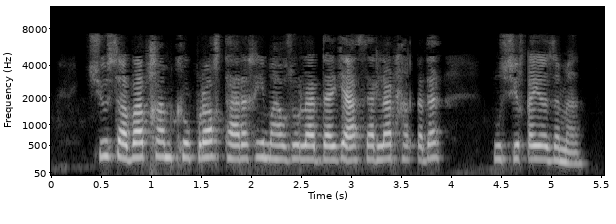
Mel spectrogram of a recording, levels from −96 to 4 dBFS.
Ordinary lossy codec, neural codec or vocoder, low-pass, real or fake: AAC, 32 kbps; codec, 16 kHz, 2 kbps, X-Codec, HuBERT features, trained on LibriSpeech; 7.2 kHz; fake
